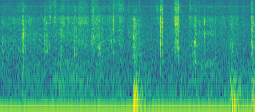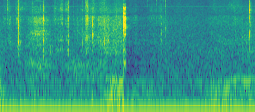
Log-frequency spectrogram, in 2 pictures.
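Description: Stiff paper pages rustle and flap softly as they are turned.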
